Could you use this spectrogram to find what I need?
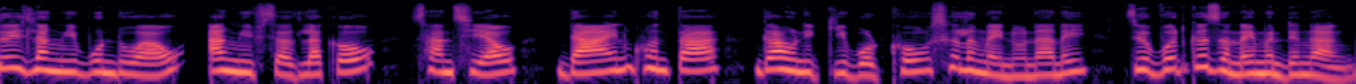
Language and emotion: Bodo, happy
